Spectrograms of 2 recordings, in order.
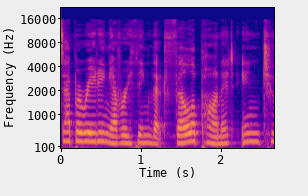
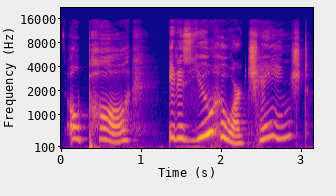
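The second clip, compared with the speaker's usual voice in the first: gentle Anne, higher; 8 semitones higher than usual. Acted. Anne gently tells Paul.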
